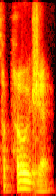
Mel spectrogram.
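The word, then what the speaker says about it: Popo Agie: river um okay but it's pronounced poposia ironically yeah or nothing like what you'd guess but it's you know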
